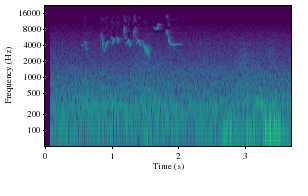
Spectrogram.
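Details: Meadow bunting singing while perched on a rock: one quick phrase of high, sharp, varied chirps and slurred downward notes lasting about a second and a half, over a low background rumble.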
